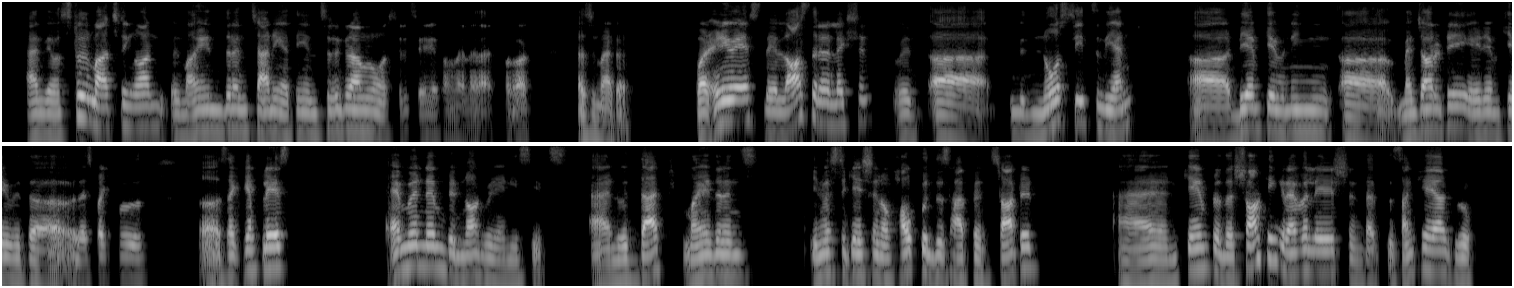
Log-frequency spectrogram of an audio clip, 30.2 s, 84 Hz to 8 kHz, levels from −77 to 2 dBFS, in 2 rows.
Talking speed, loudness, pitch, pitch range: 150 wpm, -29 LUFS, 115 Hz, 105-135 Hz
